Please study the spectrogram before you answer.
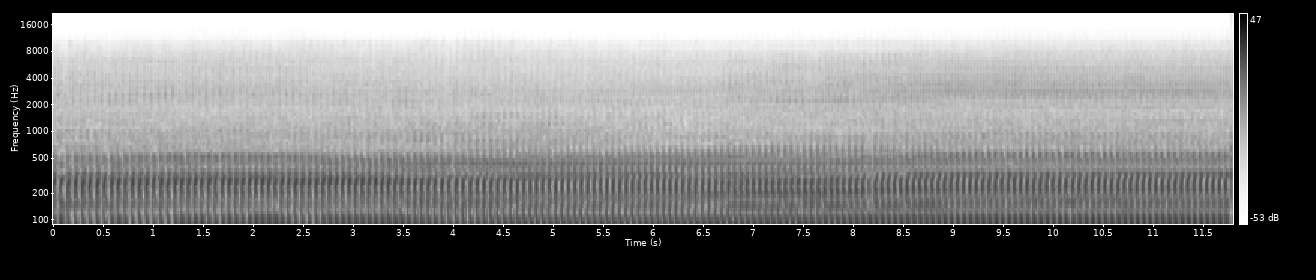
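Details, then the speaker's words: Suzuki LT-Z400 single-cylinder ATV, cold, on choke, just after valve clearance adjustment, before oil change: steady busy top-end clatter over the thump, still noisy; owner suspects it may just need warming up. "so so it's still sort of noisy that's still rather noisy ain't it i think that's still sort of noisy you guys"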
